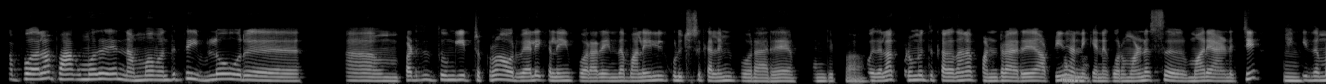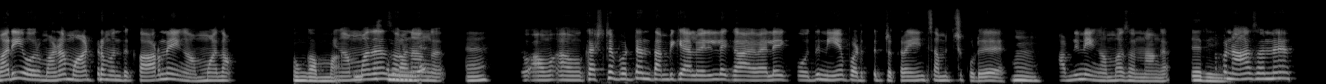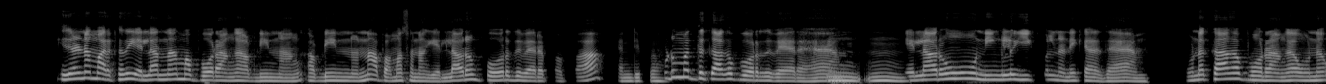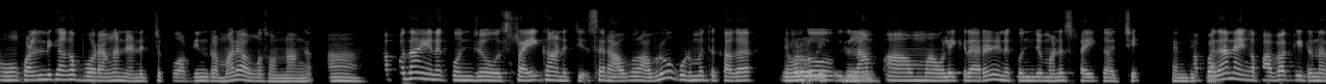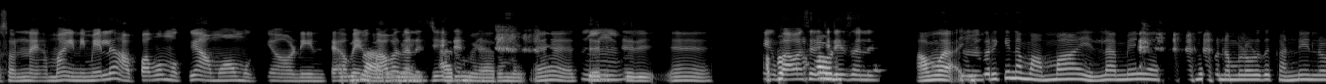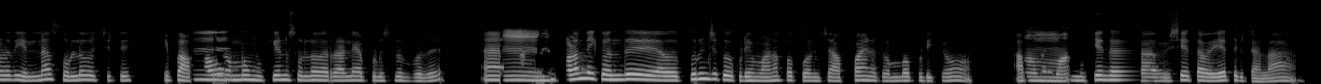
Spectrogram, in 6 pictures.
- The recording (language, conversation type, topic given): Tamil, podcast, வீட்டிலும் குழந்தை வளர்ப்பிலும் தாயும் தந்தையும் சமமாகப் பொறுப்புகளைப் பகிர்ந்து கொள்ள வேண்டுமா, ஏன்?
- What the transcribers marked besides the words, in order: "காலைல" said as "கால்"; in English: "ஈக்வல்ன்னு"; in English: "ஸ்ட்ரைக்"; unintelligible speech; "சரி" said as "சர்"; other background noise; in English: "ஸ்ட்ரைக்"; laughing while speaking: "அப்ப எங்க பாப்பா சொன்னுச்சு"; laughing while speaking: "அ சரி, சரி. அ"; unintelligible speech; laughing while speaking: "எங்க பாப்பா சிரிச்சிட்டே சொன்னுச்"; laugh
